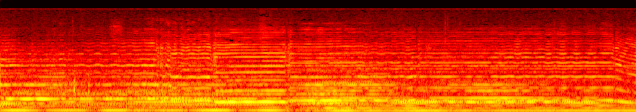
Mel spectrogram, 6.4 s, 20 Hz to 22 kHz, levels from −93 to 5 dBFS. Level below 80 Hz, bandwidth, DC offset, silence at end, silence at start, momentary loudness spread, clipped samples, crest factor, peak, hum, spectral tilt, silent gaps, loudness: -42 dBFS; 16 kHz; under 0.1%; 0 s; 0 s; 5 LU; under 0.1%; 14 dB; -8 dBFS; none; -5.5 dB/octave; none; -23 LUFS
